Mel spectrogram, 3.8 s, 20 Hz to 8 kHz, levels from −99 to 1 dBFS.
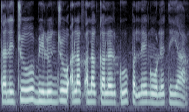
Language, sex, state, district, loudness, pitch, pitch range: Wancho, female, Arunachal Pradesh, Longding, -16 LUFS, 215 Hz, 200-225 Hz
